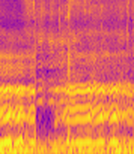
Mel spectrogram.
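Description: Goats bleat repeatedly at close range on a village farm after days of rain, a steady wavering cry filling the whole moment with no talk.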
